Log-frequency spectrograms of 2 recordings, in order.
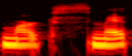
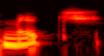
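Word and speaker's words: Smich: dealer named Mark smitch I'm not pronouncing these names wrong it's not like Mark Smith it's smidge like with ch and Dylan is not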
